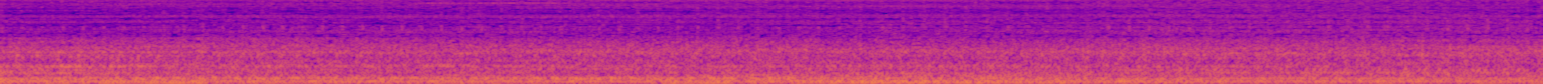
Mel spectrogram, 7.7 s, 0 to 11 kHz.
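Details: Mitsubishi Galant V6 engine test after fitting new rod and main bearings: low even idle hum with no bottom-end knocking; normal idle.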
